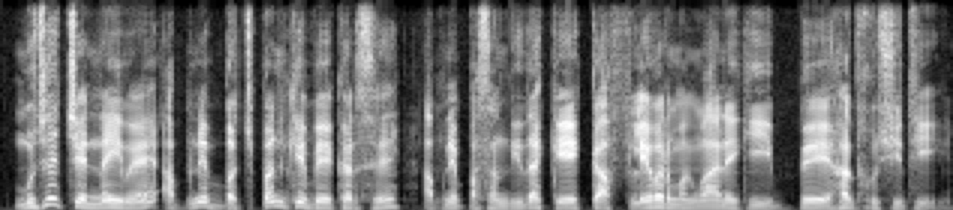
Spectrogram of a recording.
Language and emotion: Urdu, happy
